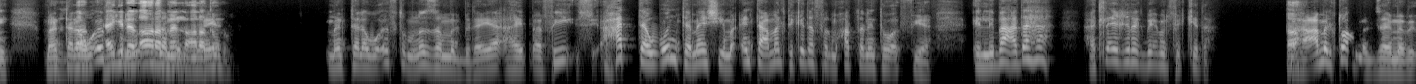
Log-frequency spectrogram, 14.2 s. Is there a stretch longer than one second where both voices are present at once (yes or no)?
yes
